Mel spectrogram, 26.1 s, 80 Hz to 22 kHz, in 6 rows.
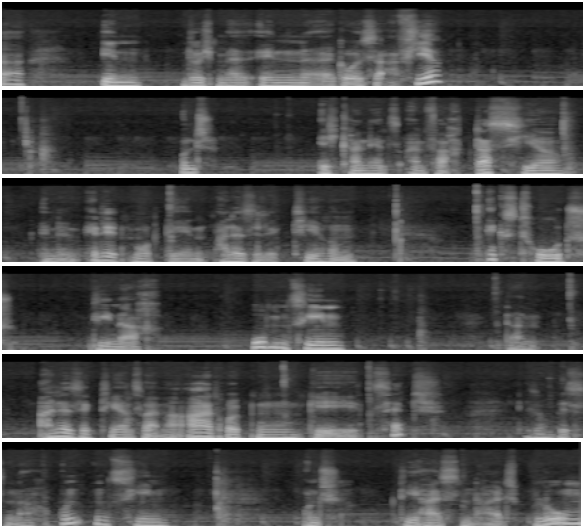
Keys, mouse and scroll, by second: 6.3 right click, 8.5 Tab, 9.9 a, 12.2 e, 15.8 click, 16.7 a, 17.3 a, 19.5 g, 20.1 z, 21.5 click, 22.0 Tab, 25.1 Tab.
